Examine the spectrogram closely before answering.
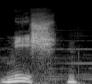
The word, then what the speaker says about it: niche: Niche would be the French pronunciation because it's the loan word, technically.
